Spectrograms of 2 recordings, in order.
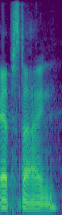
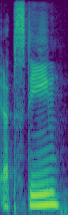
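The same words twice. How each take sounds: First: The last syllable is said like stine. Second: The last syllable is said like steen. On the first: The speaker calls it right. "have the proper German pronunciation" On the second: The speaker calls it wrong. "have the wrong pronunciation"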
